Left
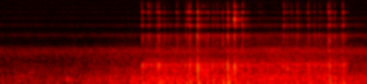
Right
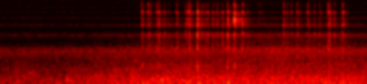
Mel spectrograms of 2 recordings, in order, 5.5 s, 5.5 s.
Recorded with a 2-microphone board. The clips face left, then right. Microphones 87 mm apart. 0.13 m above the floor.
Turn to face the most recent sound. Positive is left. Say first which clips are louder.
# left 9 dB
turn(degrees=55)  # may be behind; listen again after turning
